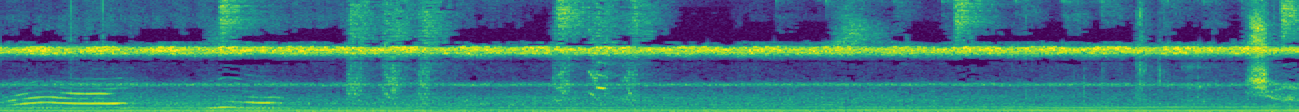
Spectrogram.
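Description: A steady night chorus of insects, typical of crickets, over a constant electrical hum. A short rising-and-falling call sounds right at the start, with a fainter one about a second in, and there are a few faint clicks.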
